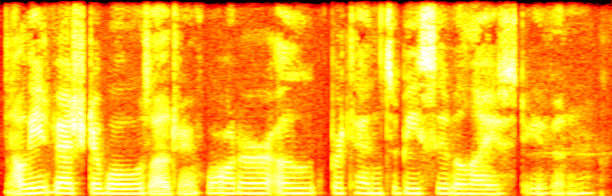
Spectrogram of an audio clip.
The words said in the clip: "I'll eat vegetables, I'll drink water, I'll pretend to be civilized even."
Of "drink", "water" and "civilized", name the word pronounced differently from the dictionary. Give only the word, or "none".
none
